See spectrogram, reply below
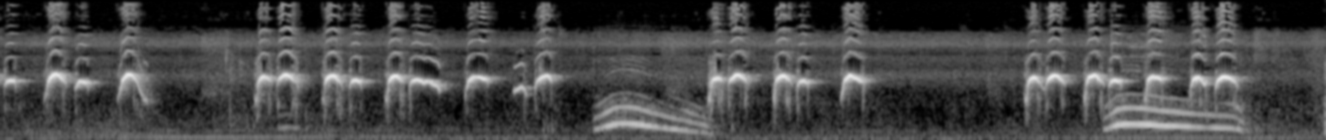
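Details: Pet cockatiel whistling a learned tune identified as the Mickey Mouse song: short clear whistled notes near one pitch in quick phrases, with two lower sliding, arched whistles mixed in and a faint low hum behind.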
